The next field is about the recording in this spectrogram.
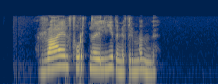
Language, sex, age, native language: Icelandic, female, 20-29, Icelandic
